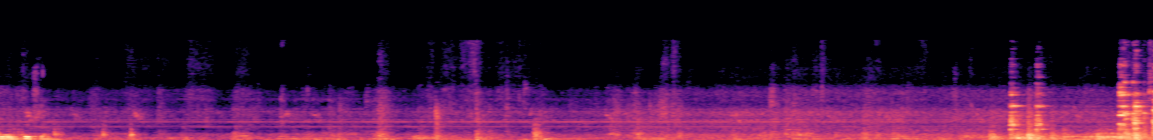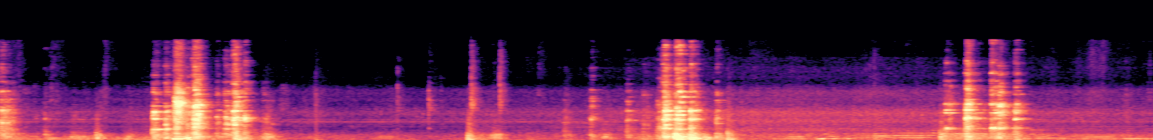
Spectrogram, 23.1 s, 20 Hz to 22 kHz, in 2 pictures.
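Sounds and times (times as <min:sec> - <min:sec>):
paint pots clinking on a table: 0:10.0 - 0:14.4, 0:17.2 - 0:19.0, 0:20.9 - 0:22.0.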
